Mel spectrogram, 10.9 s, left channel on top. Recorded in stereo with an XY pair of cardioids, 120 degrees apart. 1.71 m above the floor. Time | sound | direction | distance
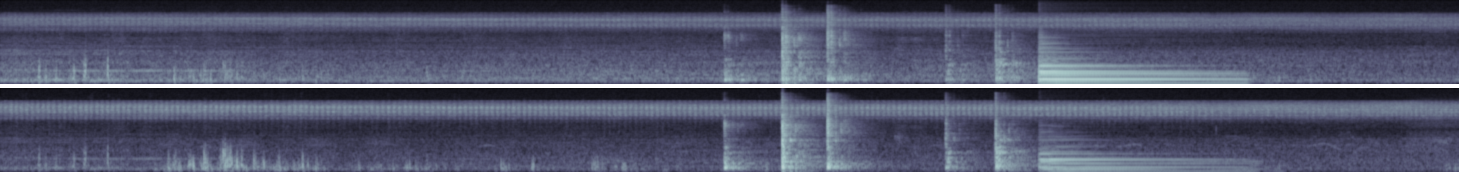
0.0 | an insect | 50° right | 6 m
5.4 | hammering | 40° right | 2.5 m
7.8 | a guitar | 65° left | 1.4 m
